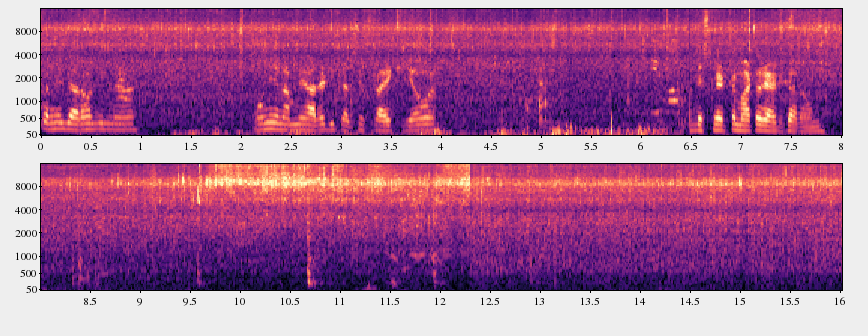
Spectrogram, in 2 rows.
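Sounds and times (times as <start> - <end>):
chicken and tomatoes sizzling in wok: 0.0 - 16.0
wooden spatula scraping: 9.5 - 12.3.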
